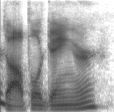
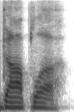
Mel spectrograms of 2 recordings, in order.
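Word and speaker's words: doppelgänger: like uh doppler is a dop doppler ganger doppelganger that's what i said i said that earlier he said i said it wrong well you would you would just you said dapla yeah you did you doppler no no no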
